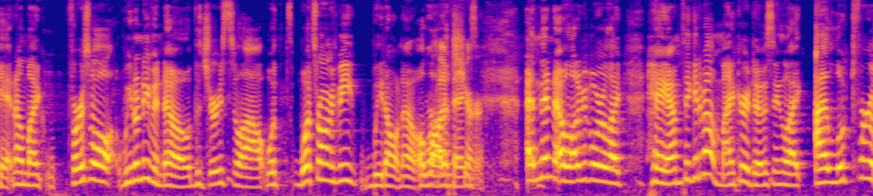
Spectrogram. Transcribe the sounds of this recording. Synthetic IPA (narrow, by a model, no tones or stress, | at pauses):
ɪɨ̃nãɪ̃mlaɪkfɜ˞stʌvɔlˠwiɾõʊ̃ntivɨ̃nːoʊðɨd͡ʒʊɹistɪlˠaʊt̚wʌtwʌtsɹɔ̃ŋwɨðmiwiɾõʊ̃nːoʊʔəlɔɾʌθɪ̃ɨ̃nðɨ̃nəlɑɾəv̥pipl̩ˠwə˞laɪkheɪãɪ̃mθɪ̃ŋkɪ̃ŋɨbaʊt̚maɪkə˞doʊsɪ̃ŋlaɪkʔaɪlʊk̚tfə˞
